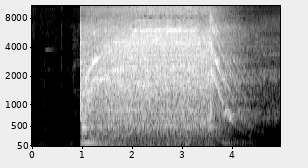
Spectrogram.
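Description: A power saw motor whines and then winds down.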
